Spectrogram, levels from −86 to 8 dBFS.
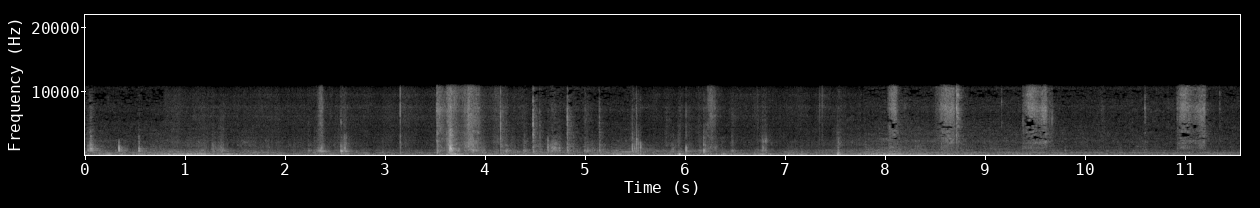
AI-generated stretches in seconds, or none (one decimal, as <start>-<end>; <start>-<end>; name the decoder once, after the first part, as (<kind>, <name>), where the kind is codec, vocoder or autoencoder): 0.8-4.4 (codec, HILCodec); 5.5-7.8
